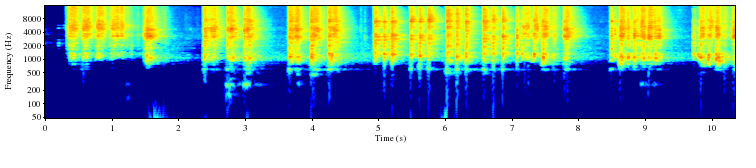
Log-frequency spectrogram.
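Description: Crackly plastic rattling and clicking in repeated bursts as the two halves of a plastic pineapple toy are pulled apart and handled. Each burst is a dense run of fine clicks that fades, with a longer stretch in the middle.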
